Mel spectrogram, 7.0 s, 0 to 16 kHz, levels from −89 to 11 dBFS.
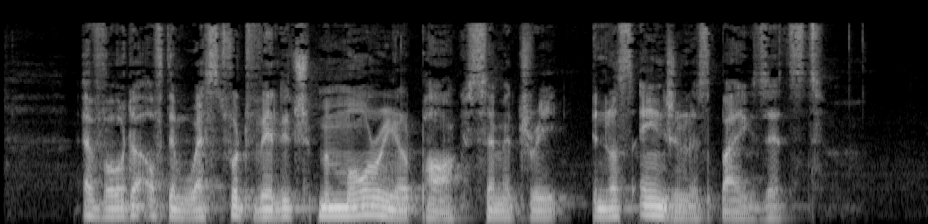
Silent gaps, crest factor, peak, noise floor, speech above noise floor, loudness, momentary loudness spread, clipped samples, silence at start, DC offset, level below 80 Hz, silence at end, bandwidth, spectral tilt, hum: none; 18 dB; -2 dBFS; -63 dBFS; 44 dB; -19 LUFS; 13 LU; under 0.1%; 0.65 s; under 0.1%; -36 dBFS; 0.8 s; 11.5 kHz; -5.5 dB/octave; none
